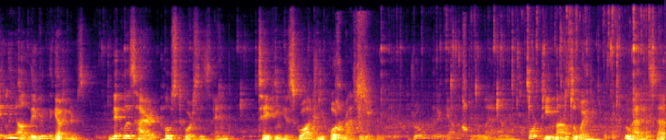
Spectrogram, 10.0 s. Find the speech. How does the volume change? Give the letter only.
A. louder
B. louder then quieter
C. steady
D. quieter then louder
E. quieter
D.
